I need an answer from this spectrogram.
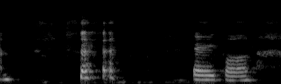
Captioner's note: laughs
